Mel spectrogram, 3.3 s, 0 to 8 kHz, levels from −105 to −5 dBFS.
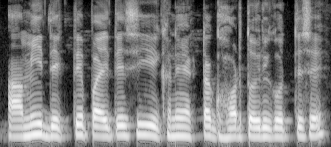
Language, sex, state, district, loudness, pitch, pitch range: Bengali, male, West Bengal, Alipurduar, -14 LUFS, 150 Hz, 140-155 Hz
